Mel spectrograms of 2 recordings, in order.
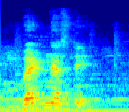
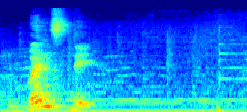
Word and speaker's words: Wednesday: हाँ जी दोस्तों, आप हमेशा यही कहते हो, आप क्या कहते हो, वेडनेसडे, बट जो है वेंसडे. आई नो इसकी स्पेलिंग WEDNESDAY है, बट यू हैव टू से वेंसडे, WENZ, वेंसडे, DA.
